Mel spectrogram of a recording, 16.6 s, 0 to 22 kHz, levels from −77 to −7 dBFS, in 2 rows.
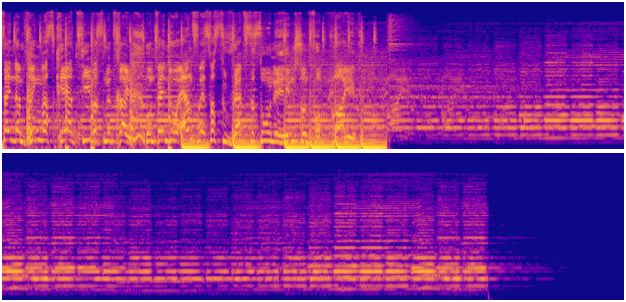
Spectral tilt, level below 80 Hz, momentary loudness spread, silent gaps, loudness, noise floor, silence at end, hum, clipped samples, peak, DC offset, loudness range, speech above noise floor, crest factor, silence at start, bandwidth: -3.5 dB/octave; -22 dBFS; 17 LU; none; -17 LUFS; -74 dBFS; 1.8 s; none; under 0.1%; 0 dBFS; under 0.1%; 14 LU; 61 dB; 18 dB; 0 s; 17.5 kHz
